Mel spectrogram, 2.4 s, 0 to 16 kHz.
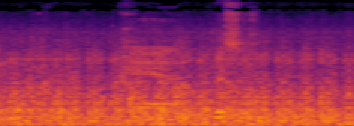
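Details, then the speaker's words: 2003 Hunter 306 sailboat engine in forward gear at about 1500 rpm: a steady diesel drone with dense buzzy chatter from loose lids rattling under engine vibration. This is not an ideal rpm; it runs happier near 2000 rpm. "that's 1500 rpms and right now so all the lids are rattling"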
